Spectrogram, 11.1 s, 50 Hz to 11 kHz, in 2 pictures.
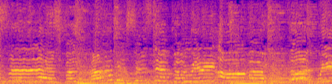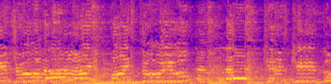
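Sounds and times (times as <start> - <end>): acoustic guitar: 0.0 - 11.0
backing singer: 0.0 - 11.0
woman singing: 0.0 - 11.0.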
